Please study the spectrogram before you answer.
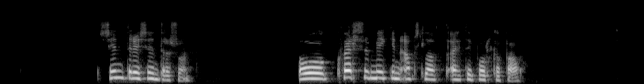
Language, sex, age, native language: Icelandic, female, 30-39, Icelandic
